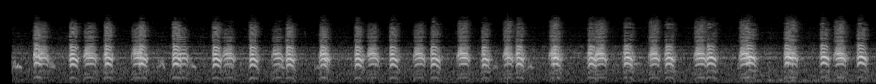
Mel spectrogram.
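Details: A pair of Egyptian geese in a backyard, perhaps calling to each other, give a steady run of loud, nasal, harmonic honks, about two to three a second, with uneven spacing and no pauses.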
